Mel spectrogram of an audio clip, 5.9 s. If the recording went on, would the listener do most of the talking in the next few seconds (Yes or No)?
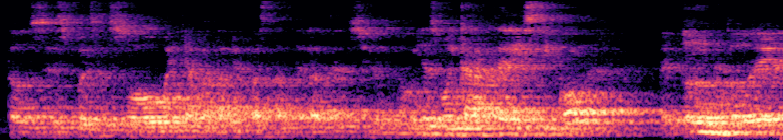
No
